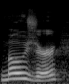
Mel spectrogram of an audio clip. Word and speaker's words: Mosher: Spotlighting at the time when we first launched, it was August of 2013, we launched the Exposure with Mosher TV show. So that, of course, rhymes with my maiden name, so I'm, professionally, I'm Mosher-Berry, hence the 3 names.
